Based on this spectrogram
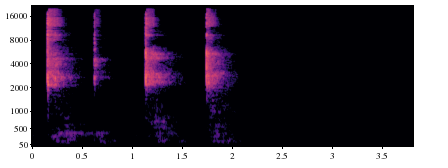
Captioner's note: spoon scraping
